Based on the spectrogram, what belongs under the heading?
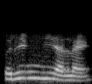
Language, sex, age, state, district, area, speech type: Bodo, female, 18-30, Assam, Chirang, rural, conversation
